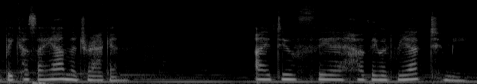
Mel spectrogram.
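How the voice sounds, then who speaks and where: Woman playing a slow-spoken, gentle shy dragon lady. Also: fairly high pitch, close to an everyday voice. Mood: wistful, gentle. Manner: soft, breathy, hesitant, sweet and earnest. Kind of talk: roleplay audio drama, intimate one-sided dialogue.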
